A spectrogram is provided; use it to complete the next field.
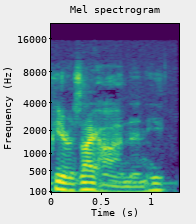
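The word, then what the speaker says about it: Zeihan: from it is that I've been putting too much emphasis on the H in his name saying Peter Zion and he pronounces it Zion or Zion anyway for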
